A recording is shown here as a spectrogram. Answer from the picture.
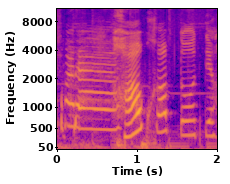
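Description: A high-pitched, cartoon-like voice holds one long drawn-out note for about a second, rising at the end, then says a few short quick syllables.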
